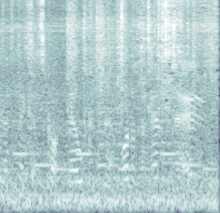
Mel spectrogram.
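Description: Steady low drone of an airliner cabin in flight, under background music with a singing voice.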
